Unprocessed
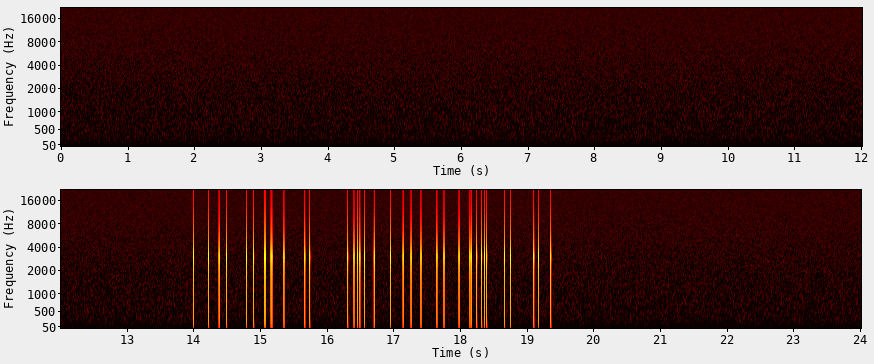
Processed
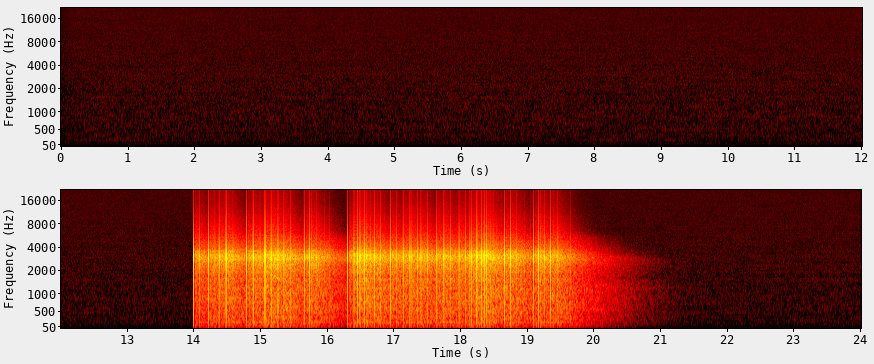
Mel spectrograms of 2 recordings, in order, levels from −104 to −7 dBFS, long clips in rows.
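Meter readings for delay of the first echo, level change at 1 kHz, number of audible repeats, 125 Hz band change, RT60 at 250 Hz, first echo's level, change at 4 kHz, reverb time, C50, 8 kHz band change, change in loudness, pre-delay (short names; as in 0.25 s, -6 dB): 96 ms, +4.0 dB, 2, +4.0 dB, 2.4 s, -5.5 dB, +3.5 dB, 2.5 s, 0.0 dB, +2.5 dB, +3.0 dB, 21 ms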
